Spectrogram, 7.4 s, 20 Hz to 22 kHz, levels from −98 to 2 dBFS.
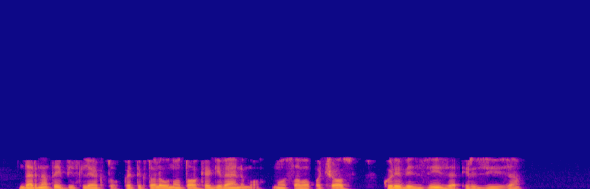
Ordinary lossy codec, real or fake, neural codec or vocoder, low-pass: MP3, 32 kbps; real; none; 3.6 kHz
